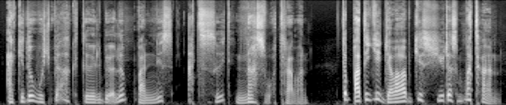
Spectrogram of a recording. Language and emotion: Kashmiri, disgusted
